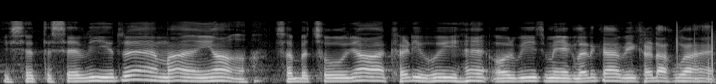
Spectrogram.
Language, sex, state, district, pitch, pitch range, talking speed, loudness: Hindi, male, Rajasthan, Bikaner, 155 Hz, 145-165 Hz, 115 wpm, -14 LUFS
